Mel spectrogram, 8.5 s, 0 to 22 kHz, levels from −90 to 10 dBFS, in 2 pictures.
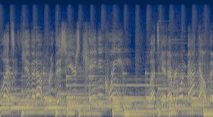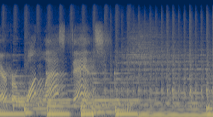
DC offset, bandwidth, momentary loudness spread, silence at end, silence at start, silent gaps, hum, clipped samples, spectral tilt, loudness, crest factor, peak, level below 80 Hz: under 0.1%; 18 kHz; 8 LU; 0 s; 0 s; none; none; under 0.1%; -5 dB/octave; -20 LUFS; 16 dB; -4 dBFS; -28 dBFS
